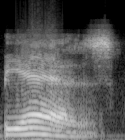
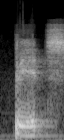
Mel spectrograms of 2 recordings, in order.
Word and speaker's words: Biaz: It's Mike Biaz, not Mike Bits or Bites or whatever you call him.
